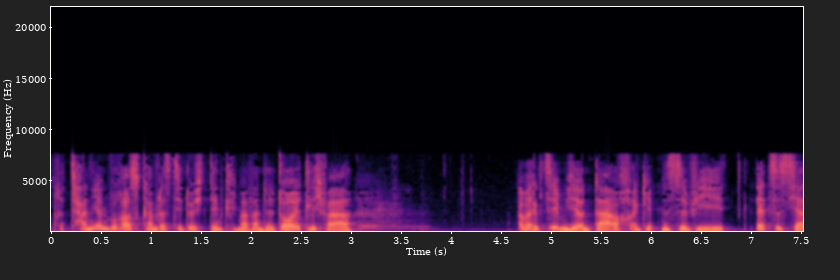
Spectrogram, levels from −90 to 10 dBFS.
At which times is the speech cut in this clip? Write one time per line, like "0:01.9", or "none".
0:02.7
0:04.8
